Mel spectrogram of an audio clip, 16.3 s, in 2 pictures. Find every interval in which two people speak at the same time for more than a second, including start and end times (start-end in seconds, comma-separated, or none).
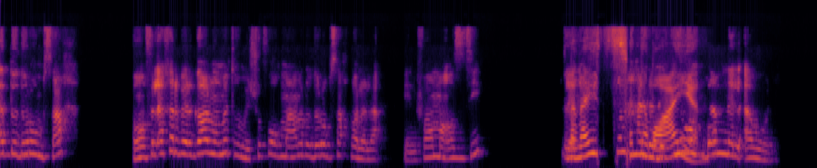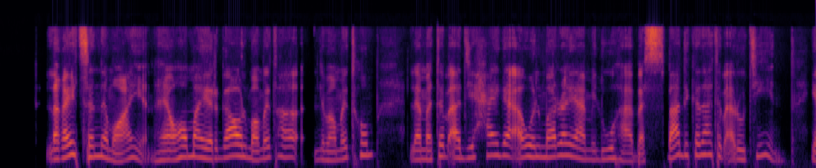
5.7-7.1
